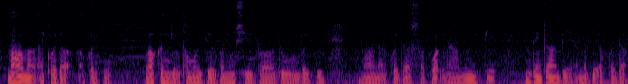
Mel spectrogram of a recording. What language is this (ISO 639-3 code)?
mni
